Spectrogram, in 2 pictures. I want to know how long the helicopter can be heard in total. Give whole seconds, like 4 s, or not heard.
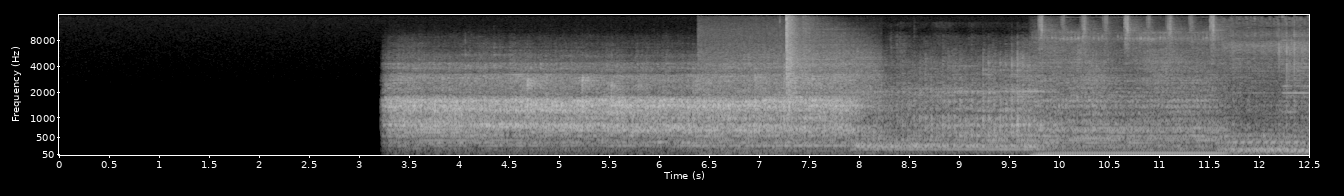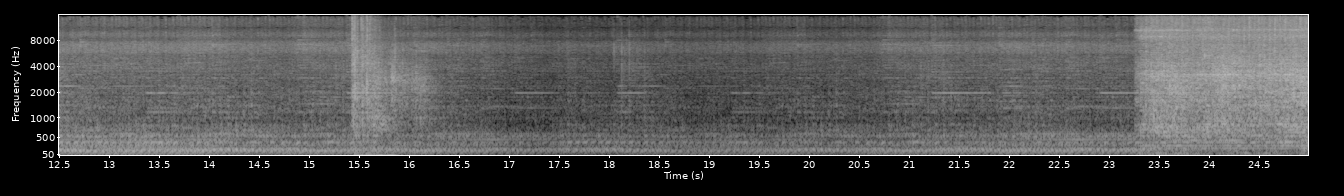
22 s.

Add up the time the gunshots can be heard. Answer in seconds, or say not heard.
3 s.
